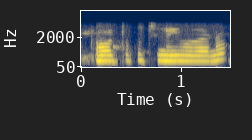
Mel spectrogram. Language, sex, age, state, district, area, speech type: Urdu, female, 18-30, Delhi, Central Delhi, urban, conversation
